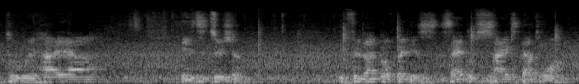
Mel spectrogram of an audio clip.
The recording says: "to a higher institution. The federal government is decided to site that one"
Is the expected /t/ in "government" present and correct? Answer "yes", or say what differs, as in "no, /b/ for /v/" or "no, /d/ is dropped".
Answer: no, /t/ is dropped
